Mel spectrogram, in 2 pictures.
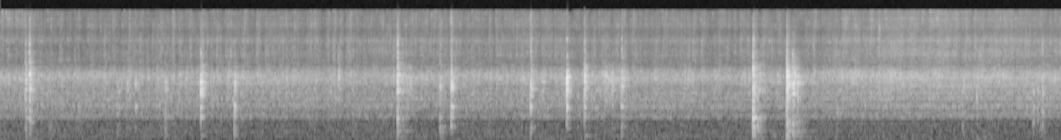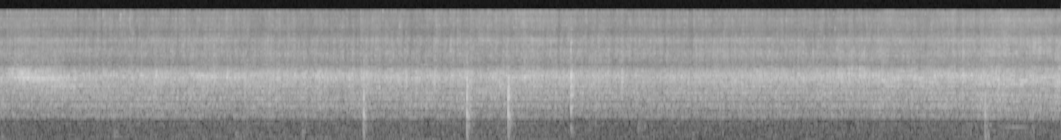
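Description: Chicken frying in oil with a steady sizzle as broccoli florets are tipped in and stirred with a plastic spoon. A string of sharp knocks and clatters comes in the first eight seconds or so, then only the sizzle and stirring.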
